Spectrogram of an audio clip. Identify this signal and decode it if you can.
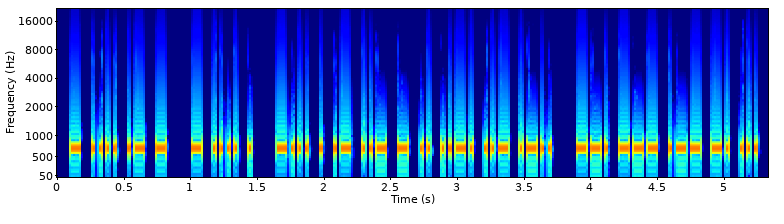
Morse code, heard as a keyed tone, about 44 wpm, 700 Hz. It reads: THAT THE BEAUTIFUL GOWNS
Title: Pangram Challenge v2 - 45wpm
